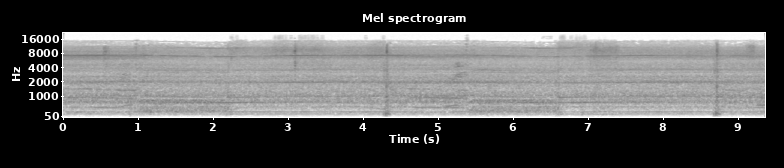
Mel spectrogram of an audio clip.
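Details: Child after 30 minutes of vest therapy: steady motor hum of suction machine with brief gurgling pulls clearing airway secretions, following Cough Assist (mechanical insufflation-exsufflation via resuscitator mask with oxygen); airway suctioning.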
